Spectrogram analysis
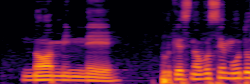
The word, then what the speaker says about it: nomine: In nomine termina com E. Nós não podemos pronunciar como se fosse um I, in nomine. Porque em português é comum nós fazermos isso, né? Por exemplo, leite. Né? Só que no Paraná, que muita gente fala leite, leite quente, não é? Mas em latim nós não podemos. Se termina com E, tem que ser pronunciado o E, nomine.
